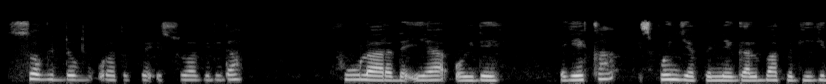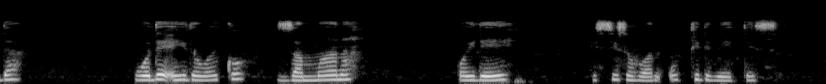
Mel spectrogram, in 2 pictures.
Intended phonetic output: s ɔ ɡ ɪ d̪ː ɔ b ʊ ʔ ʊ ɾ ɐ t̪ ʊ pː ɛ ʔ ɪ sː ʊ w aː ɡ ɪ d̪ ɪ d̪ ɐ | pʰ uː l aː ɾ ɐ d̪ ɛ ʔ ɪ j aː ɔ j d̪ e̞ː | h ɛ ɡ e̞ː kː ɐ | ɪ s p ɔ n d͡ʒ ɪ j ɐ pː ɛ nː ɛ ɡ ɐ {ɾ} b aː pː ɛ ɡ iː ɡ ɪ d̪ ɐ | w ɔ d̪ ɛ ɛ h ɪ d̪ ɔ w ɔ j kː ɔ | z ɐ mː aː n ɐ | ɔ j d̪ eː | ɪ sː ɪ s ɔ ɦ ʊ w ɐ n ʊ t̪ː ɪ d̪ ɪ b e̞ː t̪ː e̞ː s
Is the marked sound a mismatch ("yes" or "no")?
yes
